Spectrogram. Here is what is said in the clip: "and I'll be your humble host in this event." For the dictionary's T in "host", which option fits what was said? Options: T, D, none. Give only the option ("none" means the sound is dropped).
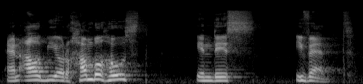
T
